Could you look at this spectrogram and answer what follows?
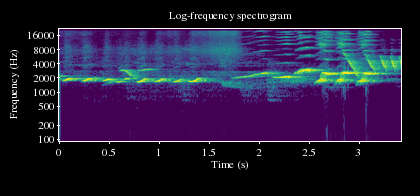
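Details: White-rumped shama from captive breeding, singing clear whistled notes near one pitch in a steady run, then rising slurs and a quick burst of higher, sharper, varied phrases with a few dry clicks.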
